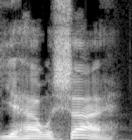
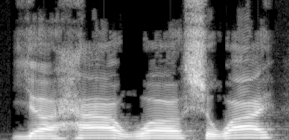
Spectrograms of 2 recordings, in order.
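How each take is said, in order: First: The second word has one syllable. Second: The second word has two syllables. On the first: The speaker calls it right. "you take the the A off the end" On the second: The speaker calls it wrong. "That's wrong too. that's the wrong pronunciation"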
